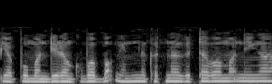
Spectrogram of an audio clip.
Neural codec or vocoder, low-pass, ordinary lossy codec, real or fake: none; 7.2 kHz; MP3, 24 kbps; real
